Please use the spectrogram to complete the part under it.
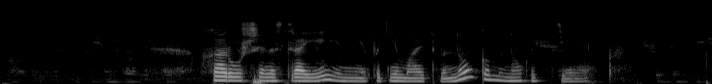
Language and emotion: Russian, positive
